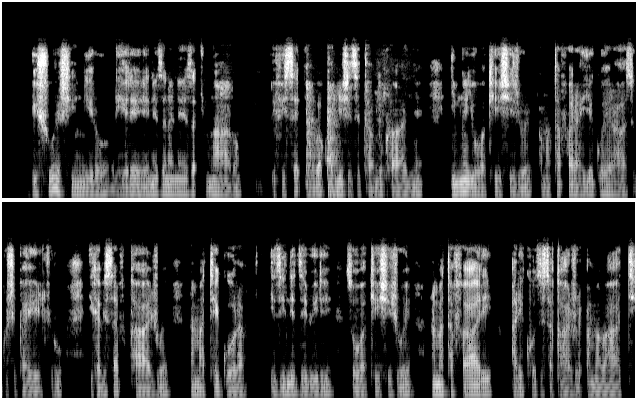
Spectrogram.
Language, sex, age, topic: Rundi, male, 18-24, education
